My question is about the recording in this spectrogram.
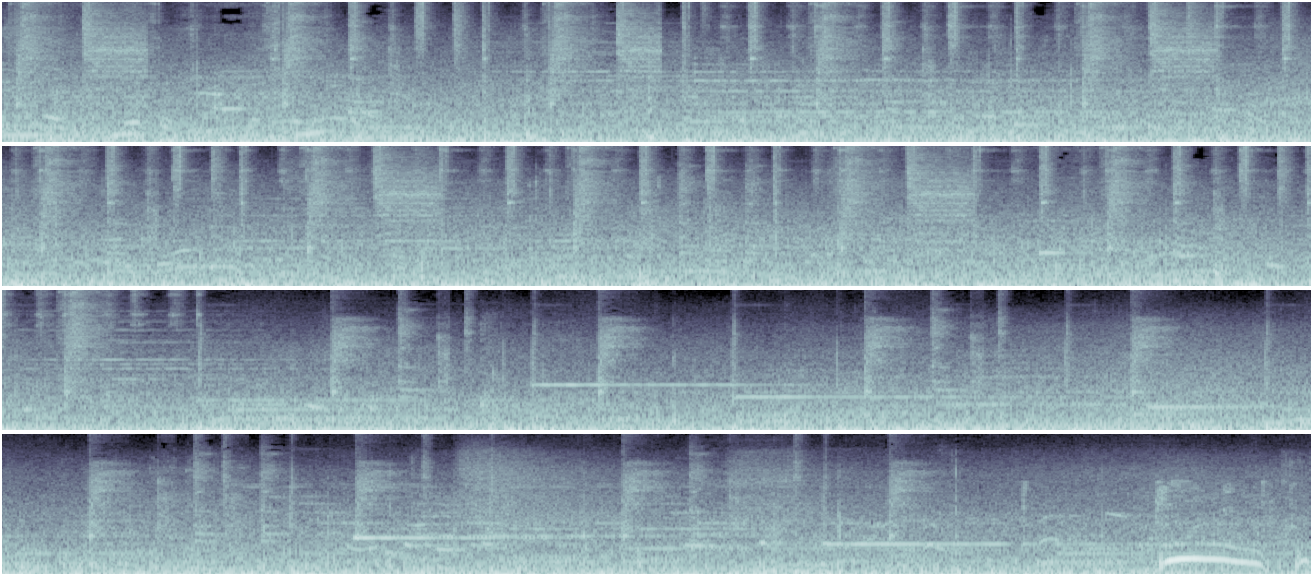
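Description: City street ambience: a steady low rumble of road traffic, with faint music and scattered ticks in the first half.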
